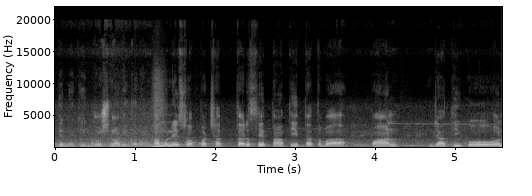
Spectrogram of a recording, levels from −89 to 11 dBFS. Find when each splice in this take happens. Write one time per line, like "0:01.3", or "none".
0:01.1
